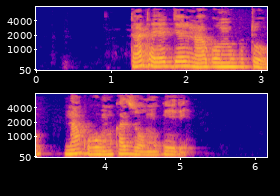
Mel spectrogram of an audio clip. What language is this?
Ganda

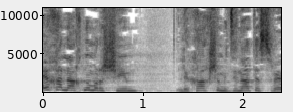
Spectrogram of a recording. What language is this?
Hebrew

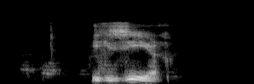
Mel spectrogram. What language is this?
Kabyle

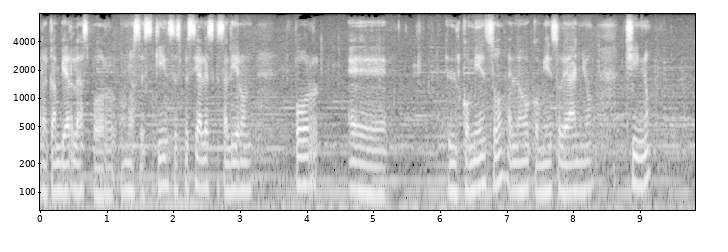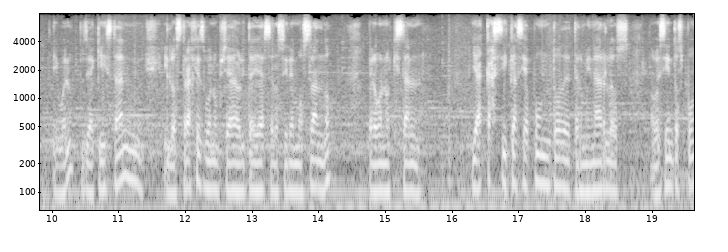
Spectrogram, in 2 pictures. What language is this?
Spanish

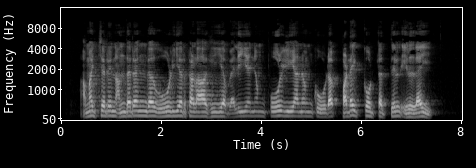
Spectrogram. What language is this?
Tamil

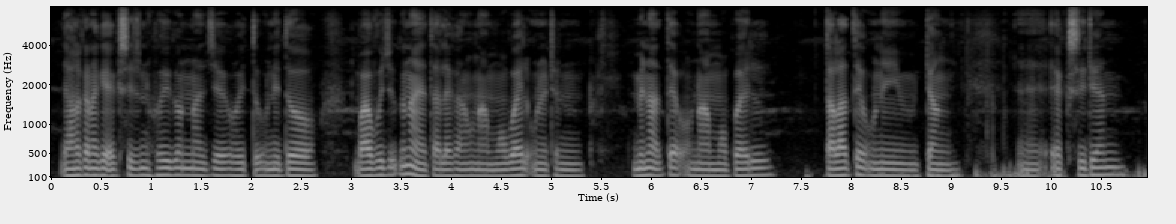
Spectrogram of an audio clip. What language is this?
Santali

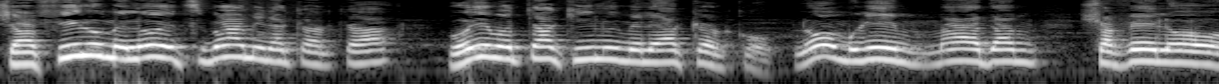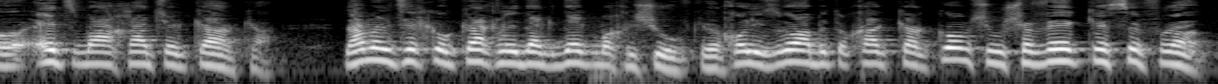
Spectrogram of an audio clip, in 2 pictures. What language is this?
Hebrew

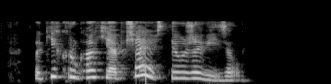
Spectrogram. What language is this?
Russian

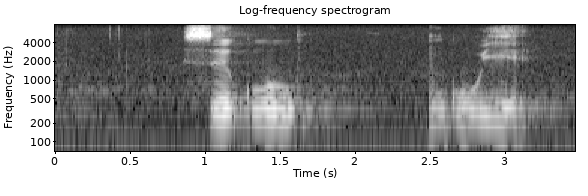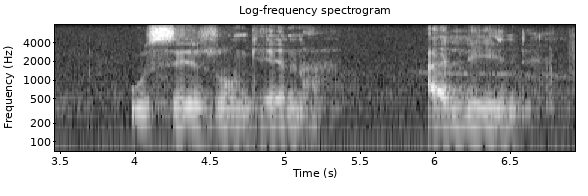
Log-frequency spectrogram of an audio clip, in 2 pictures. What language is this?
Zulu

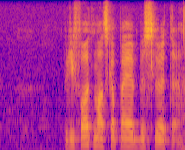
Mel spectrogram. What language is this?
Afrikaans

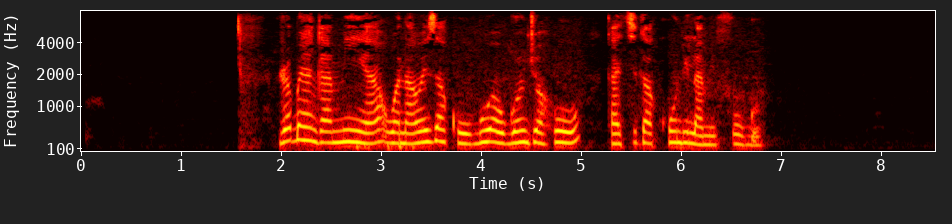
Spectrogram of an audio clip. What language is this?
Swahili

